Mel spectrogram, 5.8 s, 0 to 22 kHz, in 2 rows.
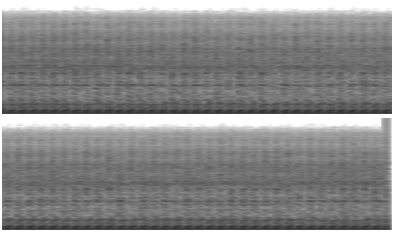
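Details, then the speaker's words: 1986 Honda Fourtrax 125 after carburetor cleaning: steady, even single-cylinder putter of about four beats a second, no misses or surging; clean, healthy normal idle. "yeah that sounds great though"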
